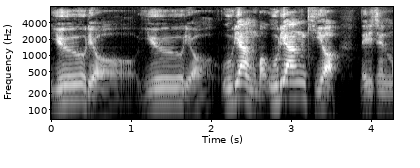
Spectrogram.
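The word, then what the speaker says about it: 優良: 발음은 유료, 유료, 우량, 우량 기업, 내지는 우량 도서처럼 뭔가 우수함을 말했던 유료, 우량입니다.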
